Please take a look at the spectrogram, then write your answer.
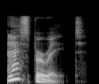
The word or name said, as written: aspirate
